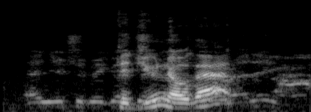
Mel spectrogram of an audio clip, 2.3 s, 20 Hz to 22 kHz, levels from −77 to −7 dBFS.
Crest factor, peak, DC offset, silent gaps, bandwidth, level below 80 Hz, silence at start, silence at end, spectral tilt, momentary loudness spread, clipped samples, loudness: 18 dB; -12 dBFS; under 0.1%; none; 15.5 kHz; -68 dBFS; 0.2 s; 0 s; -5 dB/octave; 21 LU; under 0.1%; -27 LUFS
